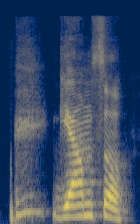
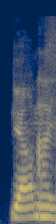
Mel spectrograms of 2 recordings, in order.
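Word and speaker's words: རྒྱ་མཚོ: How do you say gyatso in colloquial? In certain places? Come on. It was only 14 hours ago. Gyamso. Gyamso. Yeah, games. So Yeah, this M shouldn't be pronounced, but it is.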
